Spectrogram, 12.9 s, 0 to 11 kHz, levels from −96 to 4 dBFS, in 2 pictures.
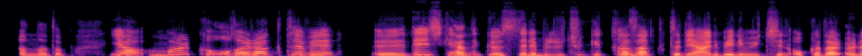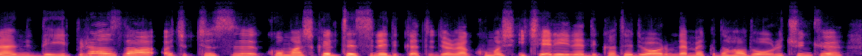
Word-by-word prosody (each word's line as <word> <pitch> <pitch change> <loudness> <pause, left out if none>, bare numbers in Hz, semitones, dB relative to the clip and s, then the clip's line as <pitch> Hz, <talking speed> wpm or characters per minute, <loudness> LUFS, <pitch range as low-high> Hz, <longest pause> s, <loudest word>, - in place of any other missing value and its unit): Anladım. 205 -10 -4 0.3
Ya, 335 -3 +2
marka 340 +12 -6
olarak 305 -1 0
tabii, 310 -2 -3 0.3
eee, 250 +2 0
değişkenlik 290 -4 0
gösterebilir. 255 -7 -1
Çünkü 330 - -10
kazaktır, 310 - +1
yani, 160 +2 +5
benim 190 +1 +2
için 200 +2 -6
o 195 - 0
kadar 210 -1 +5
önemli 215 -2 +1
değil. 200 +2 -3
Biraz 285 -2 +1
daha 275 -1 +5
açıkçası 245 +2 -4
kumaş 250 -2 0
kalitesine 230 -1 +3
dikkat 155 -3 -4
ediyorum, 160 0 0
ya, 160 - +4
kumaş 220 +5 -4
içeriğine 195 -2 +1
dikkat 200 +1 -5
ediyorum 185 -1 +2
demek 195 +3 -1
daha 200 +1 +1
doğru. 160 +5 -1
Çünkü 245 +2 -3
230 Hz, 155 wpm, -26 LUFS, 195-270 Hz, 0.3 s, yani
